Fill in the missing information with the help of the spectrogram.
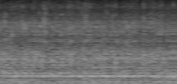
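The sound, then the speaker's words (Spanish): Flowing river water runs in a steady, continuous rush with no pauses, soft, with a faint low hum beneath it and no voices. “El río va a ayudarme a liberar.”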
